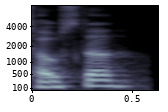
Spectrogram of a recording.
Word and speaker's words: Towcester: Is it like Towcester is pronounced toaster or something like that?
